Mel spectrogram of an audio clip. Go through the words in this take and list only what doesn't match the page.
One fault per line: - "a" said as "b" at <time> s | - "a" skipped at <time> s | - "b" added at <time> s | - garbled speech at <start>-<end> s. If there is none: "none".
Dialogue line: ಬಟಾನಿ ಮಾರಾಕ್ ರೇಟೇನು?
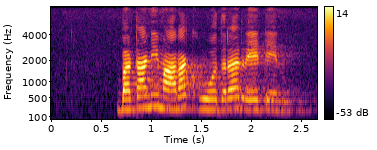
- "ಹೋದರ" added at 1.4 s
